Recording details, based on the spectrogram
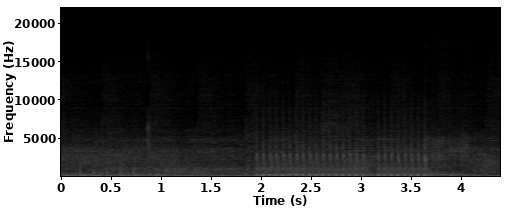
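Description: A standard machine gun in the video game Assault Suit Leynos rattles off rapid bursts of shots over a loud game soundscape, with a longer burst of steady repeated fire in the middle.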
